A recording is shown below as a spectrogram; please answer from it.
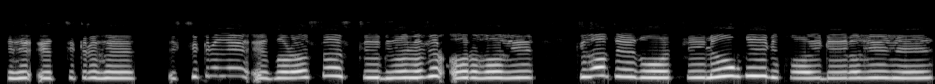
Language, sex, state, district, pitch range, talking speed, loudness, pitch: Hindi, female, Madhya Pradesh, Bhopal, 290-345 Hz, 160 wpm, -13 LUFS, 305 Hz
